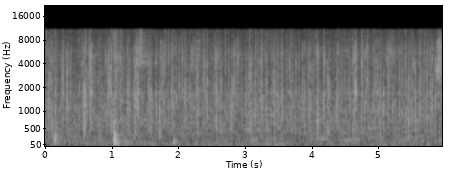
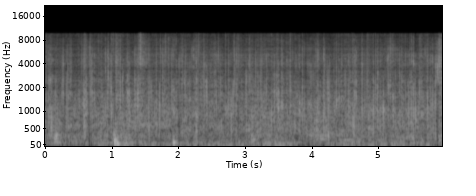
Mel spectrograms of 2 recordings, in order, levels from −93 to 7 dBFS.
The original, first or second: first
